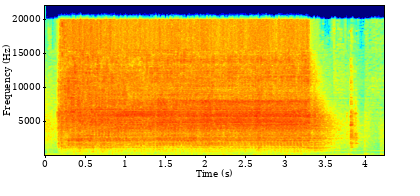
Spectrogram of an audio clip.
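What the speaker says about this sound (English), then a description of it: "And tightening our muffler first." A hand ratchet clicks rapidly and steadily while tightening an exhaust muffler clamp on an axle-back exhaust for a 2021-2022 Ford Bronco, close and loud, running for several seconds before stopping.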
